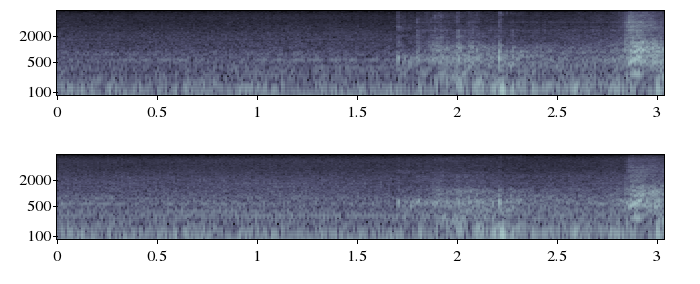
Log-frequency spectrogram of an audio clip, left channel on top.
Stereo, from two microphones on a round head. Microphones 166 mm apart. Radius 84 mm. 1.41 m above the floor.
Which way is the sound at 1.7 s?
60° left (ahead or behind).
